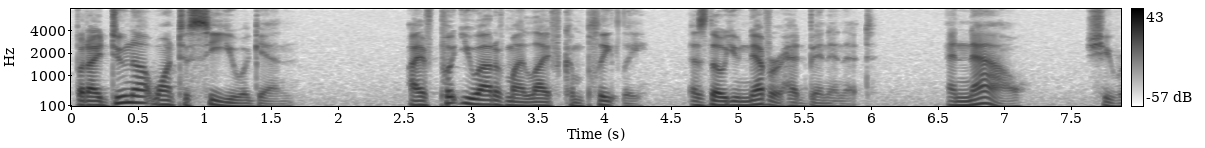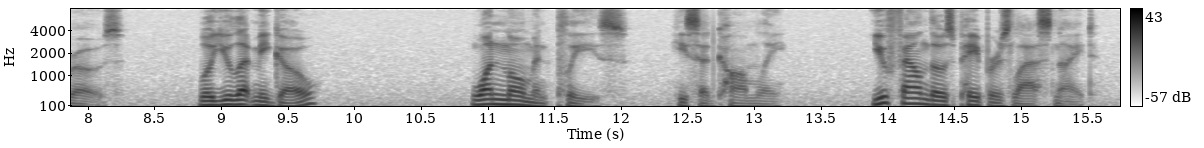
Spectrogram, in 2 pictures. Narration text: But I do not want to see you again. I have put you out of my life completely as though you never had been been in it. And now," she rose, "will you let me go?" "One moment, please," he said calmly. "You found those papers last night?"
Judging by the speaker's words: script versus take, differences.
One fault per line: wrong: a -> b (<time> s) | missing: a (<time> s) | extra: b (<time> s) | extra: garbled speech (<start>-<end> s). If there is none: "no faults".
missing: been (5.7 s)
